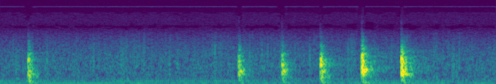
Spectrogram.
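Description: Rapid knocking on a door, about five knocks a second, in two short runs: a couple of knocks right at the start, then a run of four or five near the end.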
